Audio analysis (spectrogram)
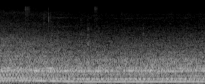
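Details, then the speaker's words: Toyota Land Cruiser HDJ81 automatic at interstate speed under full load after a 5-quart fluid top-up: steady drone, constant engine note, no flare, shifting cleanly. Owner says it slips when hot after idling and suspects a solenoid. "So you see it has no problem under full load shifting at all."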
